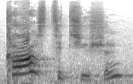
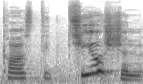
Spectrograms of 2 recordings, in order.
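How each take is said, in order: First: The stress is on the first syllable. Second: The stress is on the third syllable. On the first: The speaker calls it wrong. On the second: The speaker calls it right.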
